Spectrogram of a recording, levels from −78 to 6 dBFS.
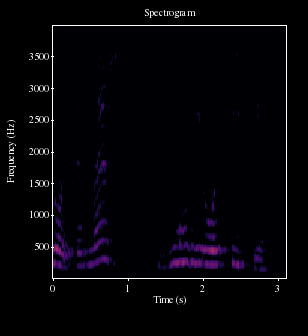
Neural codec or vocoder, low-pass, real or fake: codec, 16 kHz, 8 kbps, FunCodec, trained on LibriTTS, 25 frames a second; 3.6 kHz; fake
